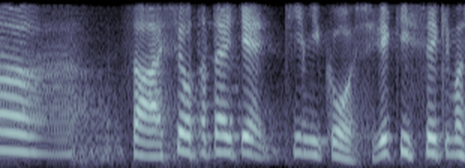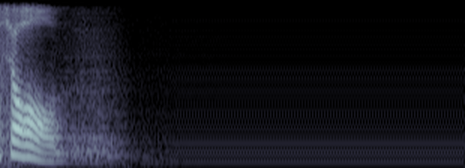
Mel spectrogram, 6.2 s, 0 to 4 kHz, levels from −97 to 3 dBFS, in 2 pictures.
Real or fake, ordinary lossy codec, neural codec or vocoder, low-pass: fake; none; codec, 16 kHz, about 1 kbps, DyCAST, with the encoder's durations; 3.6 kHz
